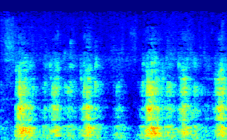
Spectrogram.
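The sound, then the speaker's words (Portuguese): Several pigs on a farm grunt and snort repeatedly, a steady rhythmic stream of low, throaty oinks overlapping one another with no talking. “Mas ir aqui, passear aqui neste, neste espaço, já ouve o som deles.”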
